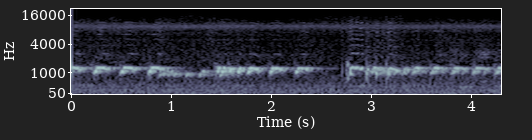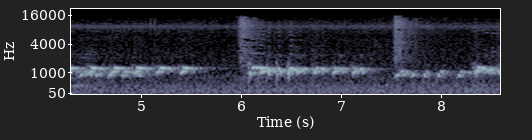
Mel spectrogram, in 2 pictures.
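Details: Morning song of a local zebra dove, played to lure lazy zebra doves into singing: repeated rolling coo phrases of quick staccato notes running almost without pause, broken by two sharp clicks.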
